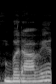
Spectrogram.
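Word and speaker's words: बरवै: मंगल जानकी मंगल और बरावे रामायण बवे होगा यहां प मिस्ट है फिर है वैराग्य संदीपनी और कृष्ण गीतावली देखिए य बरवे ही होगा बरवे रामायण ठीक है बवे नहीं होगा बरवे इसी प्रकार स्पेलिंग है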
